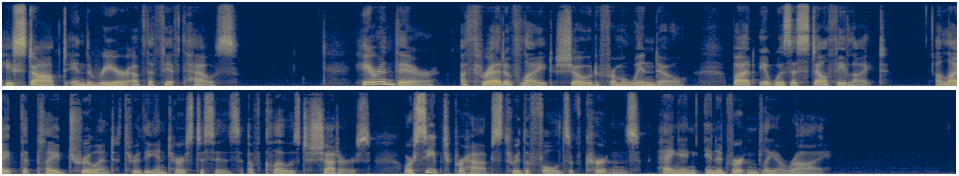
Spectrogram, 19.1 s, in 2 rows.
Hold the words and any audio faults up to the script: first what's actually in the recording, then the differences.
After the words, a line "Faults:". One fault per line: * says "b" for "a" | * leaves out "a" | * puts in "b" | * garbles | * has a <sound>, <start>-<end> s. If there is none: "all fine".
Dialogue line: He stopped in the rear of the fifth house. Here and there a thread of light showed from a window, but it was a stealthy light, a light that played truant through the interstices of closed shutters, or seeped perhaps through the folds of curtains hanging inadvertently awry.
He stopped in the rear of the fifth house. Here and there a thread of light showed from a window, but it was a stealthy light, a light that played truant through the interstices of closed shutters, or seeped perhaps through the folds of curtains hanging inadvertently awry.
Faults:
all fine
